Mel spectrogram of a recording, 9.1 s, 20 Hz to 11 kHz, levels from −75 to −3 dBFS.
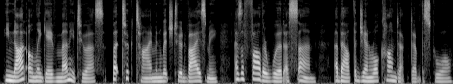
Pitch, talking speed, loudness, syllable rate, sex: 155 Hz, 185 wpm, -20 LUFS, 4.5 syllables/s, female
